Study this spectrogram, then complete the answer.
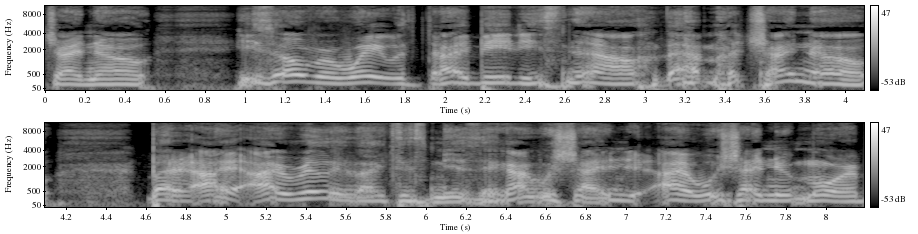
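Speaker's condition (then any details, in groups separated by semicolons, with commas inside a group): Voice changed after vocal cord surgery; man aged 81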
